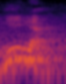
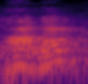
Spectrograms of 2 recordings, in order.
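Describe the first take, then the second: First: The vowel after h is i. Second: The vowel after h is a. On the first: "membaca kasroh hak" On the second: "dengan dibaca fathah haknya"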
